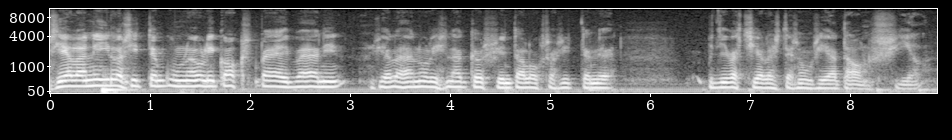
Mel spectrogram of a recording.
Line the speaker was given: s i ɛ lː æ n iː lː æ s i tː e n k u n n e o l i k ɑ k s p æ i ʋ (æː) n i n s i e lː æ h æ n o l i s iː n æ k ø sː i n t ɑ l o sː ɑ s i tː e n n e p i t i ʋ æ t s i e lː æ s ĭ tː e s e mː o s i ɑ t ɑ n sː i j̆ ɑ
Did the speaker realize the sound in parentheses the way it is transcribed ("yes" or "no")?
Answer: yes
